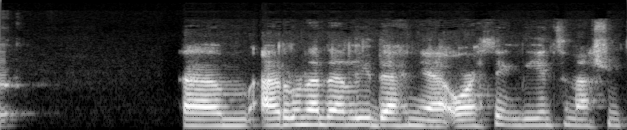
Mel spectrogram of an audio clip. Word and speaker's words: Aruna dan Lidahnya: Aruna dan Lidahnya, or I think the international title is Aruna and Her Palette.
